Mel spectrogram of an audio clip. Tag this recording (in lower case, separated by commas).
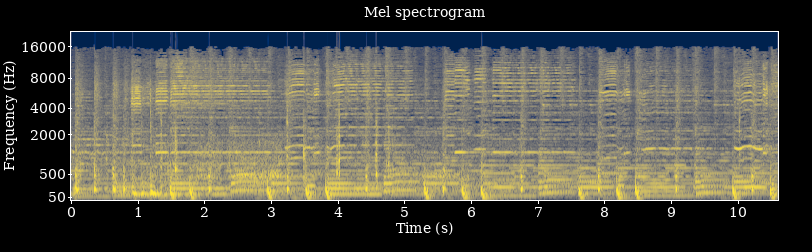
music, skateboard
